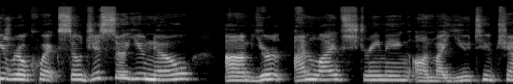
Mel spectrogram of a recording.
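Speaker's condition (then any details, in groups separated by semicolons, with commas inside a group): No condition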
